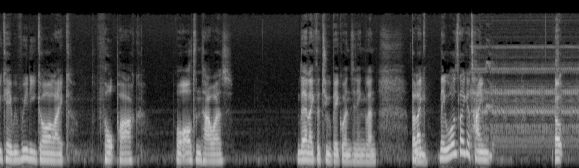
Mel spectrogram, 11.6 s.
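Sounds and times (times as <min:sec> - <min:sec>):
speech: 0:00.0 - 0:01.5, 0:02.1 - 0:02.9, 0:03.5 - 0:04.7, 0:06.0 - 0:10.1, 0:11.1 - 0:11.4
phone alarm going off: 0:09.4 - 0:11.5.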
